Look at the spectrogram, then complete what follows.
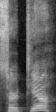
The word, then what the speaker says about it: Satya: Like, it's just It's pronounced Satya.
